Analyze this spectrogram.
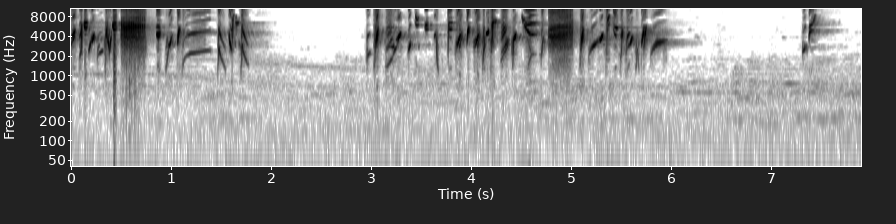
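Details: European goldfinch song, used as a lure for capturing birds: two energetic bursts of quick twittering and harsh buzzy notes, split by a pause of about a second, then a single short note near the end.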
